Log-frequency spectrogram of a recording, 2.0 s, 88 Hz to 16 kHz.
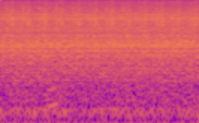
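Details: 2000 Chevy Tahoe LT 5.7L V8 after distributor replacement for a crank-no-start (out-of-time distributor, shaved gears), cam retard being set to zero degrees: low, even idle rumble holding steady with no miss, surge or knock; idling properly.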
